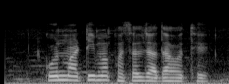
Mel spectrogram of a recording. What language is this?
Chhattisgarhi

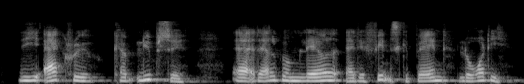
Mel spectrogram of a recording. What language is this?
Danish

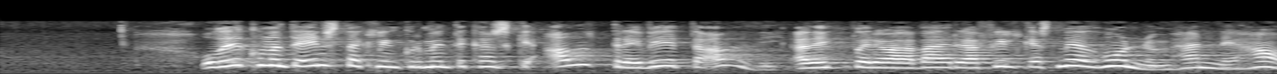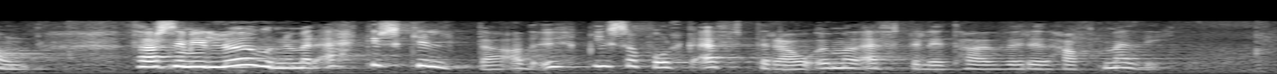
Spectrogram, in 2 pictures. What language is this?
Icelandic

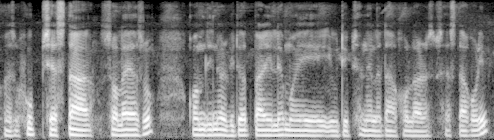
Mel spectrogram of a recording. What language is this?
Assamese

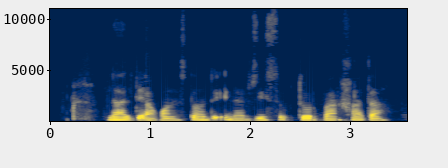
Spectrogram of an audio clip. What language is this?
Pashto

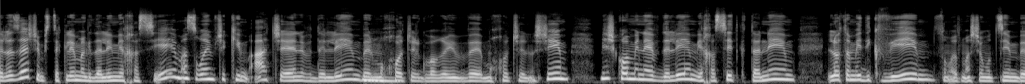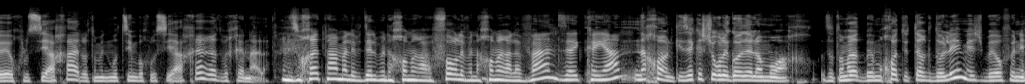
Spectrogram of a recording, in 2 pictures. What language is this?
Hebrew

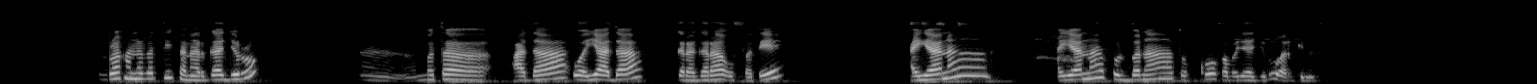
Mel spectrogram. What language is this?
Oromo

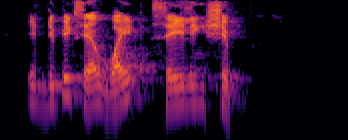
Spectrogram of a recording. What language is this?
English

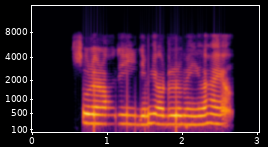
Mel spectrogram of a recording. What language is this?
Chinese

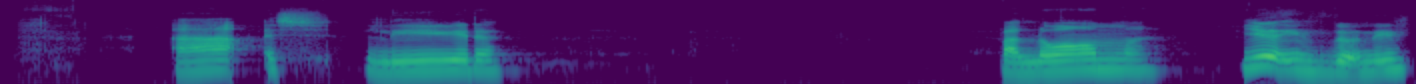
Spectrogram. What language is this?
Mazatlán Mixe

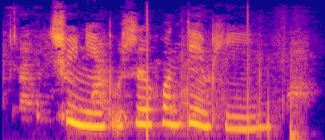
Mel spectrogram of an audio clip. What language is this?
Chinese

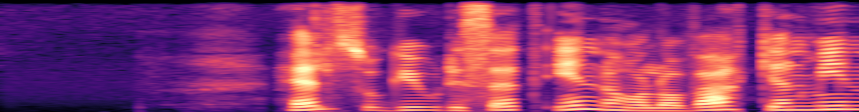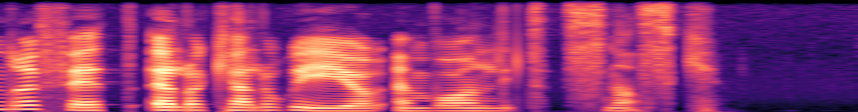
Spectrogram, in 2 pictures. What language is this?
Swedish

